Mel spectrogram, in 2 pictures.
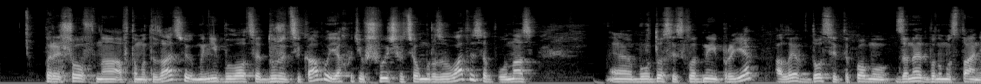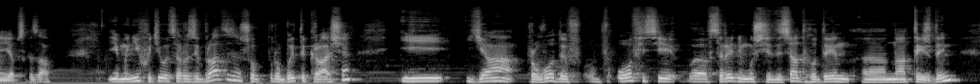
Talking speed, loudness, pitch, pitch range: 145 wpm, -18 LUFS, 130 Hz, 120-145 Hz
